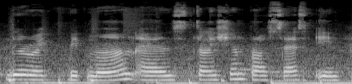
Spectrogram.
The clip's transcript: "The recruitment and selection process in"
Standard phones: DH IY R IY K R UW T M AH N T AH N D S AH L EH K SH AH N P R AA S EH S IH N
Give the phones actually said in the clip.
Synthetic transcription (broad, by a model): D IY R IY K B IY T M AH N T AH N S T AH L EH SH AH N P R AA S EH S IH N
